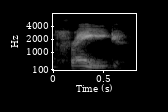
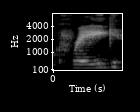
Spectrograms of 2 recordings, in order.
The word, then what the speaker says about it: Craig: those films but i pronounce his name daniel craig daniel craig what what revelation that is but i think that daniel craig has been in the news enough that even in america we would say his name daniel craig i suppose the fact that he's british as well you hear that pronunciation quite often right but if it was the the first name craig it'd be craig wow craigslist right yeah yeah yeah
